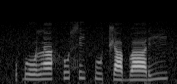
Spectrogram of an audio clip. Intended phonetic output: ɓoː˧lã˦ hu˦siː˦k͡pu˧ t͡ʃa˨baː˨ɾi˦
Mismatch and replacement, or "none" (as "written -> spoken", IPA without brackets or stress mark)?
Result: oː˧ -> oː˨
